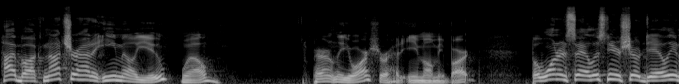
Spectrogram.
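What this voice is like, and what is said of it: Usual voice. Nothing is said of it.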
